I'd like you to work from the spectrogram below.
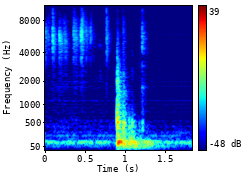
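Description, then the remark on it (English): Small dice rattle briefly in a hand, then clatter onto a hard surface with a sharp tumble and one last click as they settle, rolled for a hard spot hidden check. The sound is fairly quiet, with no voices. “And I'm gonna use different dice because, oh boy.”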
